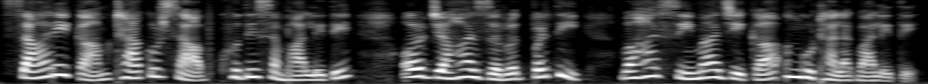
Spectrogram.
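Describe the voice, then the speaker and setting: A woman's voice: fairly high pitch, expressive, moderate pace, a little mellow, no echo, studio quality. A woman reading scripted narration for a moral story as the storyteller.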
